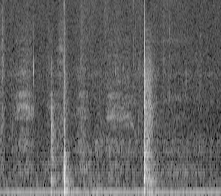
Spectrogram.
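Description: Wooden wire soap cutter working through a loaf of very hard castile soap: three sharp knocks, a small one about a second in, a larger one just after, and the loudest near three seconds.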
